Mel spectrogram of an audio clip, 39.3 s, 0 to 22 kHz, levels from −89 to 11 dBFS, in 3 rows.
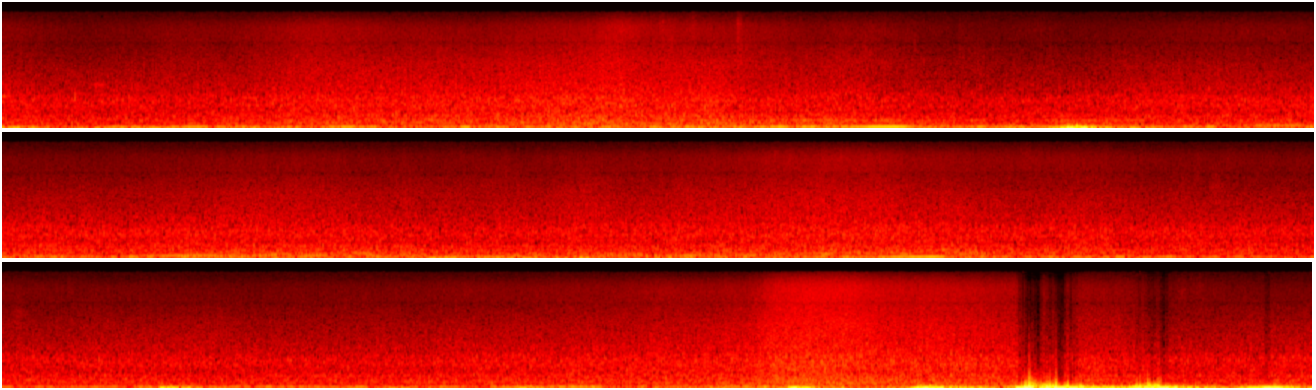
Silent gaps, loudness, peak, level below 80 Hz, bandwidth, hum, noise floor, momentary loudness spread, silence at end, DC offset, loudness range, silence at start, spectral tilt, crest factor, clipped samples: none; -33 LUFS; 0 dBFS; -28 dBFS; 14 kHz; none; -40 dBFS; 11 LU; 0 s; under 0.1%; 15 LU; 0 s; -5 dB/octave; 20 dB; under 0.1%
